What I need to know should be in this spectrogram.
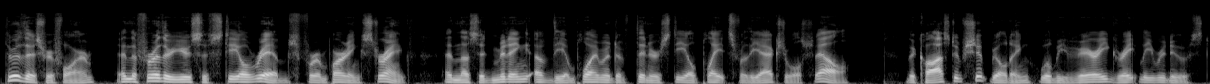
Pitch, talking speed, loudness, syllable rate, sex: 100 Hz, 180 wpm, -20 LUFS, 4.9 syllables/s, male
